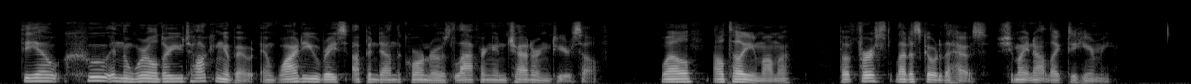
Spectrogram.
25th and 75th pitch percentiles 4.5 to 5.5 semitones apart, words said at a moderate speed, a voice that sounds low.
No: average, 5.0 semitones; fast, 225 wpm; low, 115 Hz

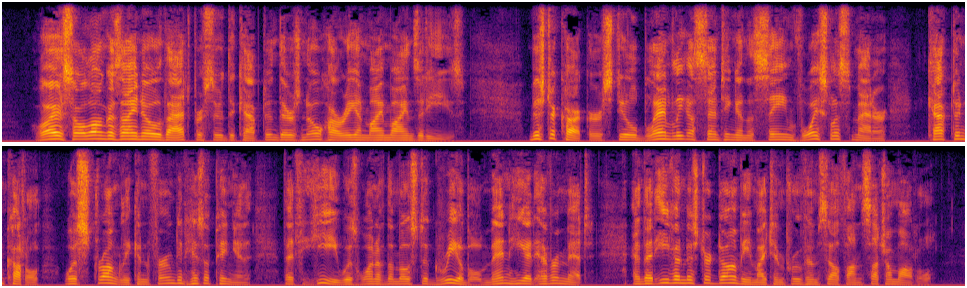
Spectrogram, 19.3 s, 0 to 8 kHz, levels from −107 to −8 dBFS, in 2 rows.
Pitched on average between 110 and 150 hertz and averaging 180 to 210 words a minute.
Yes: medium, 140 Hz; average, 190 wpm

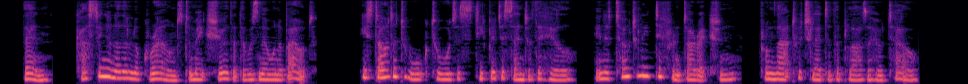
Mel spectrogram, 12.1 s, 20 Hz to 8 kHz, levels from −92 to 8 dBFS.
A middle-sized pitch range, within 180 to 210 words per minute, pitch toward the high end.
Yes: average, 3.9 semitones; average, 190 wpm; high, 200 Hz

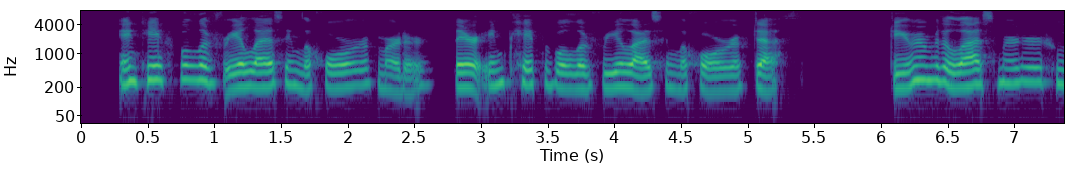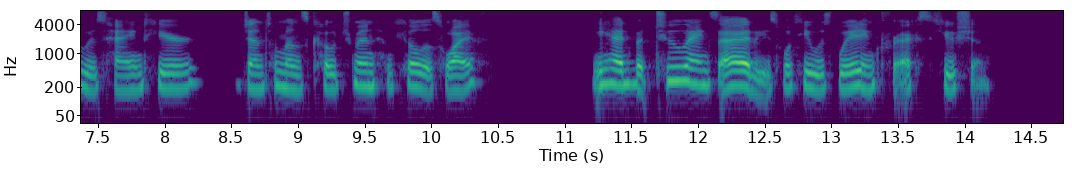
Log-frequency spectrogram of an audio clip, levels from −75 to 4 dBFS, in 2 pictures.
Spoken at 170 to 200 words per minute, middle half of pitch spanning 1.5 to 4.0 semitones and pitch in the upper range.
Yes: average, 180 wpm; average, 3.7 semitones; high, 210 Hz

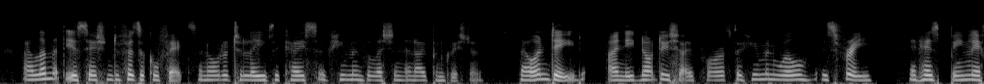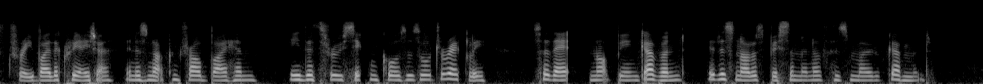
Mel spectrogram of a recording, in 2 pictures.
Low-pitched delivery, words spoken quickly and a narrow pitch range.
No: high, 205 Hz; fast, 210 wpm; narrow, 1.9 semitones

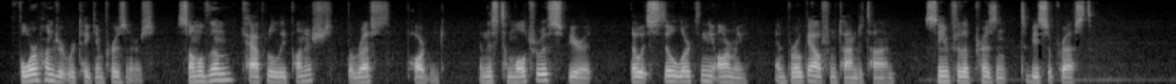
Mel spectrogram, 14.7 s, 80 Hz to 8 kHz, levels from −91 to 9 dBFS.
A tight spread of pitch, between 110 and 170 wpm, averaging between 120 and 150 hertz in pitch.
Yes: narrow, 2.1 semitones; average, 155 wpm; low, 135 Hz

